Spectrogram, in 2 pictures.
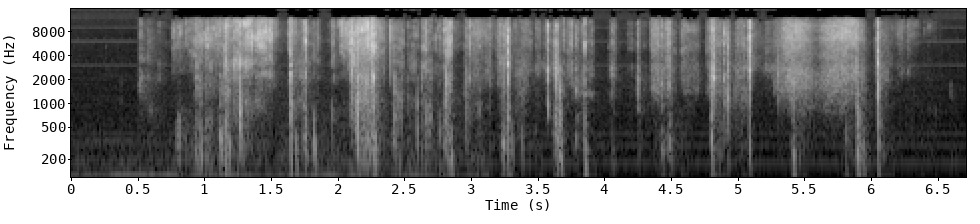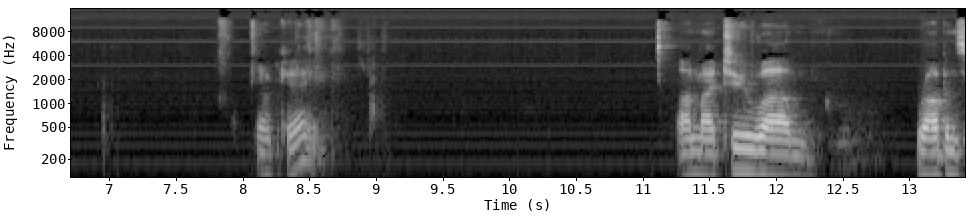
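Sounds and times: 
paper envelope being torn open: 0:00.5 - 0:06.4
speech: 0:08.1 - 0:08.7, 0:11.3 - 0:12.4, 0:13.0 - 0:13.4.

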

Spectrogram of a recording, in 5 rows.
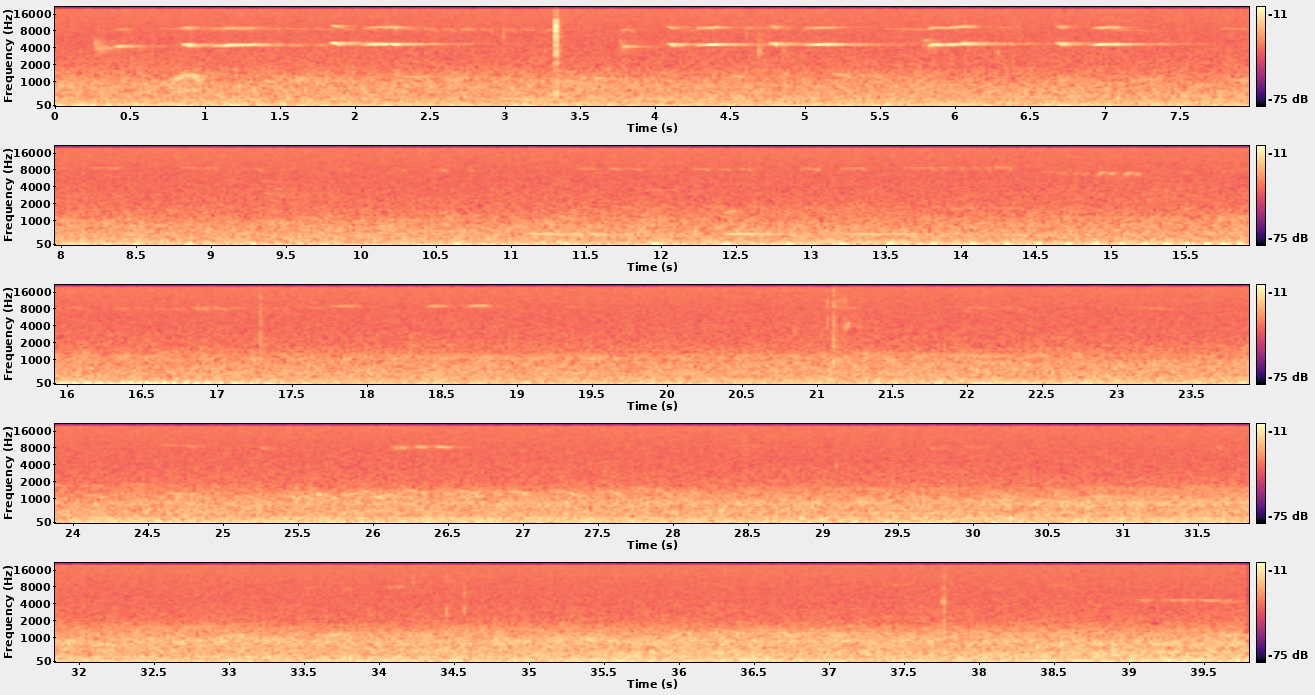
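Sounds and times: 
low rumble and hiss outdoors at night in spring: 0:00.0 - 0:39.8.

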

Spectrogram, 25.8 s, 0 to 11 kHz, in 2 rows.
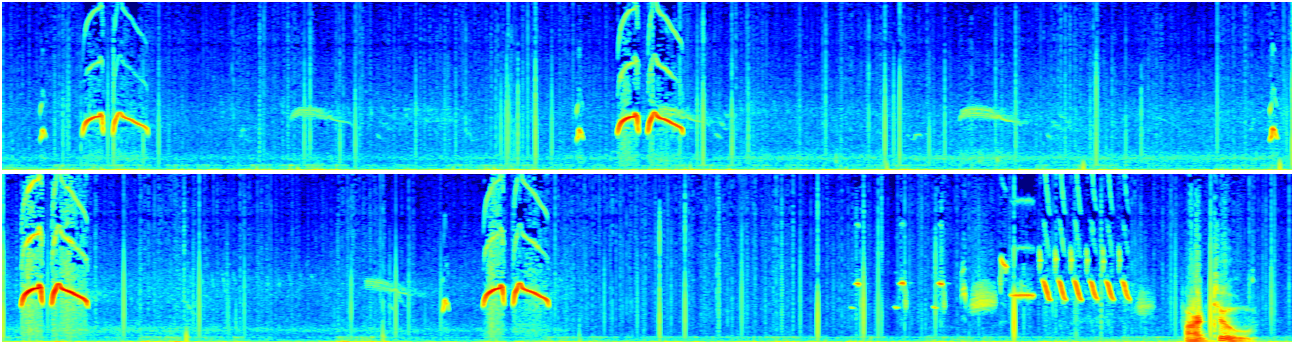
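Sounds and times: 
faint ambient rustle outdoors: 0:00.0 - 0:25.7
olive-sided flycatcher emphatic whistled song: 0:00.4 - 0:01.5, 0:02.8 - 0:04.3, 0:05.7 - 0:07.3, 0:09.1 - 0:10.6, 0:12.6 - 0:13.9, 0:16.5 - 0:18.4, 0:21.4 - 0:24.4
speech: 0:24.8 - 0:25.4.

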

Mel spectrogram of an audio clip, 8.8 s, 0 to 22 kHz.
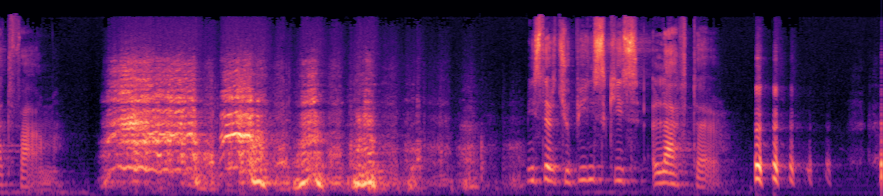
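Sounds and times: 
speech: 0:00.0 - 0:04.2, 0:05.3 - 0:08.2
Arabian horse on a stud farm neighing with shrill whinny and snorts: 0:01.0 - 0:04.9.

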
